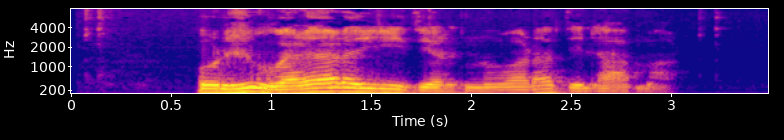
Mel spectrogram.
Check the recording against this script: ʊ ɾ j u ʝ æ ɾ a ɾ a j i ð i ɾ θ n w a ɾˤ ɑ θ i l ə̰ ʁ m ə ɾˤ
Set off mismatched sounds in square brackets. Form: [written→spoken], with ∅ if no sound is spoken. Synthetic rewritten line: ʊ ɾ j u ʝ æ ɾ a ɾ a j i ð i ɾ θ n w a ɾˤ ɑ [θ→ð] i l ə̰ [ʁ→ʕ] m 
